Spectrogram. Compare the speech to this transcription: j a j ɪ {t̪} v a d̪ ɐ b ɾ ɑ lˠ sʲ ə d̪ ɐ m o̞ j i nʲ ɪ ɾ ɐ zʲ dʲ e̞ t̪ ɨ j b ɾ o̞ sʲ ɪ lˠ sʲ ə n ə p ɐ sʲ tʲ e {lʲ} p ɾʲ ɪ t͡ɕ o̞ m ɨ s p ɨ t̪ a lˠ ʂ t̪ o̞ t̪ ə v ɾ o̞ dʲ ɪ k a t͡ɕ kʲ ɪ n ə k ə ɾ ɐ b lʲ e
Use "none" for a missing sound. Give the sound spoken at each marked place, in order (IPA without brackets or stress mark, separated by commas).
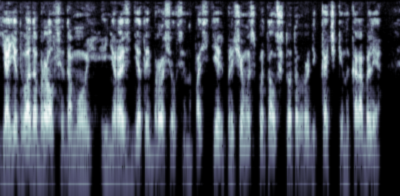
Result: d̪, lʲ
